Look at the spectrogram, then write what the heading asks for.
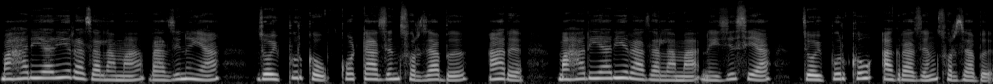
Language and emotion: Bodo, neutral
